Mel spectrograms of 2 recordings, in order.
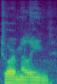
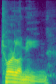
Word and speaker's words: tourmaline: rain i love black tourmaline and i'm lucky i didn't do it this time but i i end up pronouncing it torlamine and it's tourmaline i come backwards okay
